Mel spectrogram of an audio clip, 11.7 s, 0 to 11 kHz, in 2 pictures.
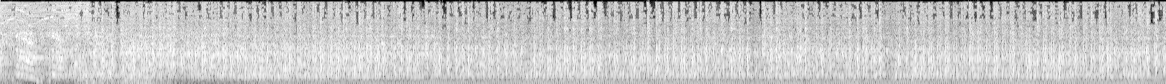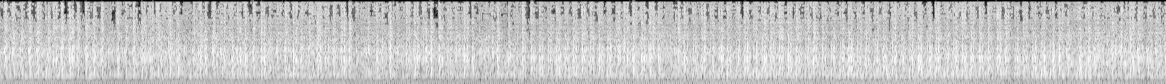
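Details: Honda H22A8 engine catching and settling to idle with fast steady tapping over it, from the engine block; heatshields and pulleys checked secure; cause was a failed timing belt auto tensioner, converted to the fixed H23 tensioner system.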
